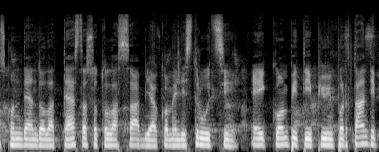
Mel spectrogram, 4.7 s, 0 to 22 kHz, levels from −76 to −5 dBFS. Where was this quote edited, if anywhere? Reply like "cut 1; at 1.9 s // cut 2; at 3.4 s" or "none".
cut 1; at 3.1 s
